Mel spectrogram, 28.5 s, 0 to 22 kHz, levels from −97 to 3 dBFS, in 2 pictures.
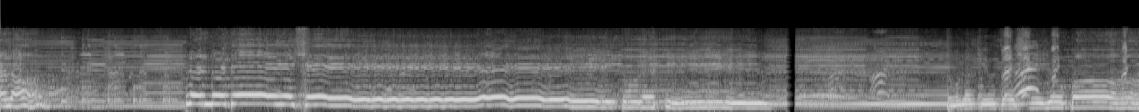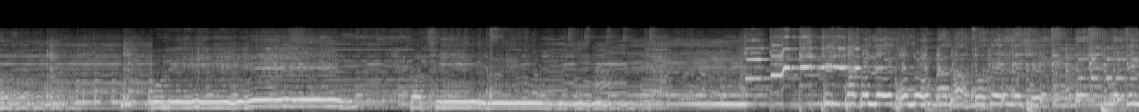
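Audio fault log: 7.80–9.95 s, repeated stalls (stutter): the buffer ran dry 29 times, each gap filled by stretching the last sound (longest 112 ms), so nothing is lost, unlike dropouts.
11.97–13.56 s, jitter buffer speed-up: roughly 150 ms of pitch periods trimmed, so the sound runs about 7% fast at unchanged pitch, hurried rather than chipmunk-like.
19.99–20.60 s, jitter buffer slow-down: 48 ms of repeated pitch periods added, running about 7% slow at the same pitch, drawn out without the gaps of stalling.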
